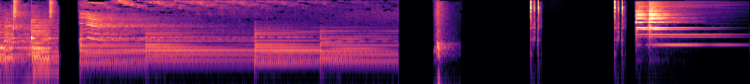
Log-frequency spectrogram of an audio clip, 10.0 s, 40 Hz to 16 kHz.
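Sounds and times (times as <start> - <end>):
bright bell ding: 8.5 - 10.0.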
